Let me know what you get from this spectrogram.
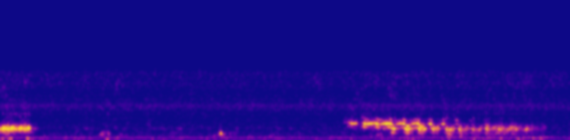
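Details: Red deer at night in the marshes of Doñana National Park, Spain, a group of two adult hinds and seven calves near the camera; a short nasal bleat opens, a faint note follows, then a longer wavering mid-pitched call near the end.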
